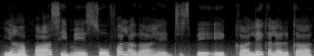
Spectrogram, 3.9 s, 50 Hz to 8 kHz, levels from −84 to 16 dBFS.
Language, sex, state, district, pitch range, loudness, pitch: Hindi, female, Rajasthan, Jaipur, 240-270 Hz, -13 LUFS, 250 Hz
